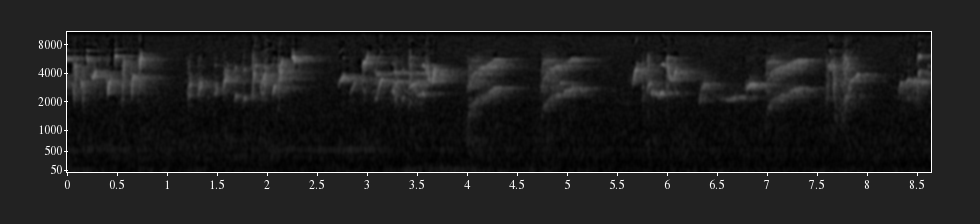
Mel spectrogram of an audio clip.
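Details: European goldfinch with a white chin, singing a lively run of twittering, high chirps and short rising and falling notes in quick bursts separated by brief pauses, with a faint steady hum underneath.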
